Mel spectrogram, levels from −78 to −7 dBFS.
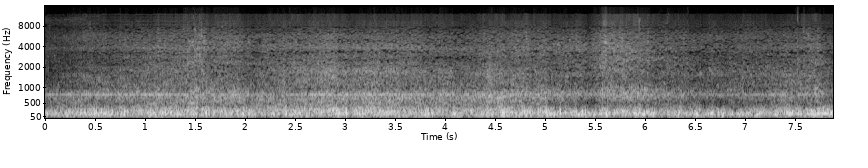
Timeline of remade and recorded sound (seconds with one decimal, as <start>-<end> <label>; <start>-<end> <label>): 0.0-5.9 recorded; 5.9-7.0 remade; 7.0-7.9 recorded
